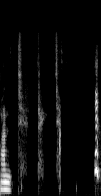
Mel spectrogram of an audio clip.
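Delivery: hushed whispered counting under the breath; whispering counts. Retold or imitated. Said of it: "Literally whispering".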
